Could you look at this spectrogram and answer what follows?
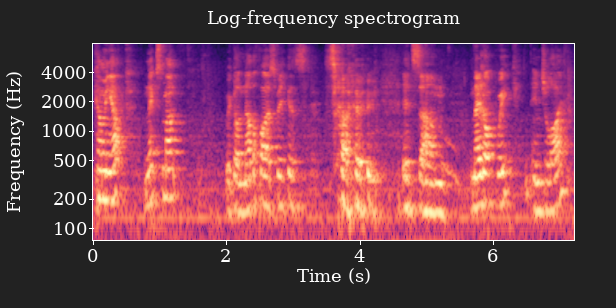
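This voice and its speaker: A man hosting a meetup, giving upbeat announcements with many fillers. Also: on the high side. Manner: upbeat, many fillers, quick asides with chuckles. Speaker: meetup organiser and host. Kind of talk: event welcome and announcements. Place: event space. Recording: echoey room from far off with faint noise.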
